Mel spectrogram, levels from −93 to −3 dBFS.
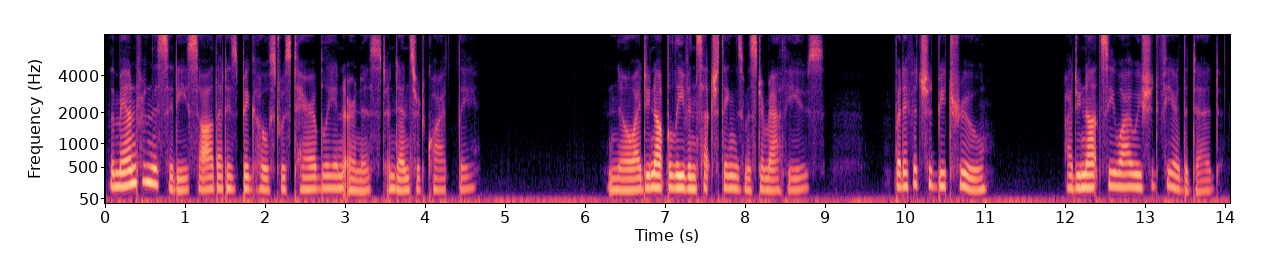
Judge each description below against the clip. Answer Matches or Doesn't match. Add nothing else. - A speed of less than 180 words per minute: Doesn't match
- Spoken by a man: Doesn't match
